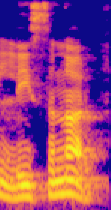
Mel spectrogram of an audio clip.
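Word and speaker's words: listener: ना तो उसे समय टी क्या हो जाता है साइलेंट हो जाता है तो यहां पे देखिए एस टी ए एन आया होगा तो इसको पढ़ेंगे लिस्नर लिसन वाले मीनिंग में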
